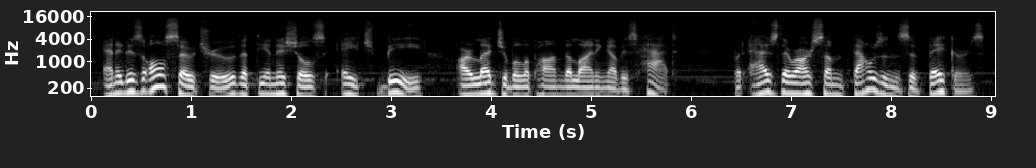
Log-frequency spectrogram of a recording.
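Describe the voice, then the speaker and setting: A man voicing a confident, analytical gentleman detective in an audiobook, speaking in a precise, measured, lecturing manner. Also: lowish voice, natural voice. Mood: assured, explanatory. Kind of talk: audiobook character dialogue.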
